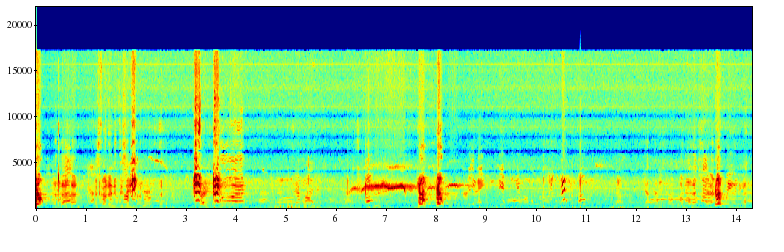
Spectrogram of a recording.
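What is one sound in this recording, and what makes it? A woman calls out commands to a dog outdoors.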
